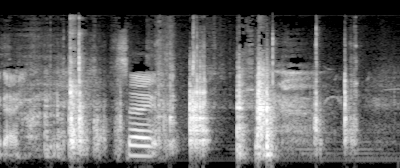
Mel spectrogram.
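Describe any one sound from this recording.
A plastic panel knocks and scrapes as it is pulled loose.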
